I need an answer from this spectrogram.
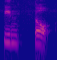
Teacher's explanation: Do you hear the glottal stop when I say pinto?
